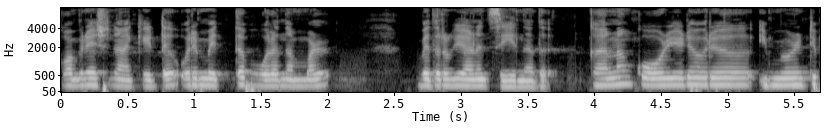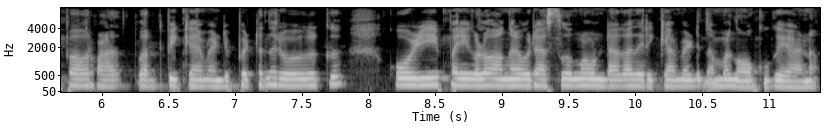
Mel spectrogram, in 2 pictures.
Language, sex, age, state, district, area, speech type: Malayalam, female, 30-45, Kerala, Kottayam, rural, spontaneous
